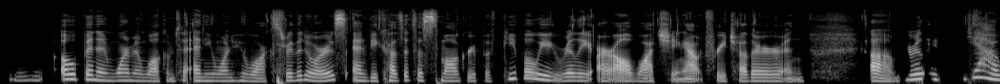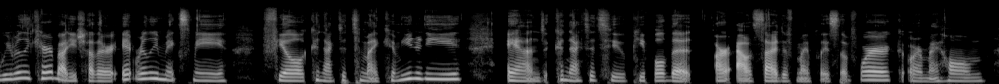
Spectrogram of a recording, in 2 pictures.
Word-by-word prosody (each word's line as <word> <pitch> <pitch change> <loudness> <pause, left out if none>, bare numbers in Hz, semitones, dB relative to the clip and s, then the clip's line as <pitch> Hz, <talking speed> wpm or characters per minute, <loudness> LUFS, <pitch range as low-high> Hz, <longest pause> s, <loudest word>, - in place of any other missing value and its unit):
m 195 +1 -15 0.2
open 230 -2 +3
and 180 -3 -1
warm 180 0 -1
and 165 - -6
welcome 155 - -3
to - - -3
anyone 165 -1 -3
who 165 0 -8
walks 145 -1 -2
through 175 - -1
the 200 - -2
doors, 180 +1 +6
and 170 -2 0
because 165 +1 -2
it's 190 - -4
a - - -1
small 155 -2 +7
group 155 - -8
of - - -13
people, 255 - -1
we 215 -4 +2
really 175 -1 -1
are 80 -2 +3
all 75 +1 +6
watching - - +1
out - - +3
for 80 - -4
each 80 - -2
other 155 0 +1
and, 150 - -4 0.7
um, - - +4
really 240 +1 0 0.3
yeah, 320 -5 +2
we 225 +2 -2
really 280 +3 -1
care 280 +2 0
about 285 -3 +2
each - - -3
other. 155 -1 0
It 230 - +1
really 265 +1 +1
makes 215 -4 0
me 170 -2 -5 0.3
feel 170 -3 0
connected 175 -1 -7
to 190 - -6
my 160 - -2
community 245 +3 -1 0.5
and 165 - +1
connected 185 -1 -4
to 165 -4 -6
people 175 +1 -3
that 165 -2 +2 0.2
are - - +4
outside - - +4
of - - -9
my - - -5
place - - -3
of - - -8
work 200 -1 +2
or 150 -2 -4
my 130 -1 -5
home, 160 0 -5
175 Hz, 190 wpm, -25 LUFS, 160-215 Hz, 0.7 s, small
